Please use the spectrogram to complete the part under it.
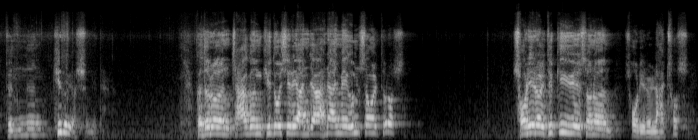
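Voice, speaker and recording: A male pastor preaching with earnest, measured delivery. His voice sits a little higher than most men's. He often stops to quote scripture. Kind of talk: sermon.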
